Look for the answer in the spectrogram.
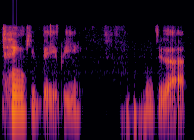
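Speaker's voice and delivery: put-on soft, quiet cooing baby talk; hushed baby-talk thank you; cute baby voice. Shown as a demonstration. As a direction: coo it softly like to a cute baby. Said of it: "How do you say it's like a cute baby".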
